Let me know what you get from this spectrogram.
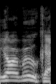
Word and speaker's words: yarmulke: And so, you know, I had to go in and I put on a yarmulke. I probably not said that right. – Yarmulke? – It's called a yarmulke, actually.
